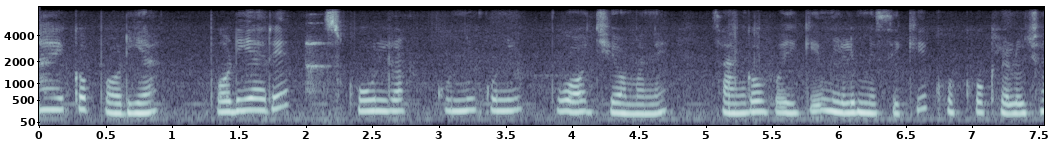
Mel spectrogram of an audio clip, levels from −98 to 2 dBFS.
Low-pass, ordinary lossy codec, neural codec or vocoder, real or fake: 7.2 kHz; none; none; real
